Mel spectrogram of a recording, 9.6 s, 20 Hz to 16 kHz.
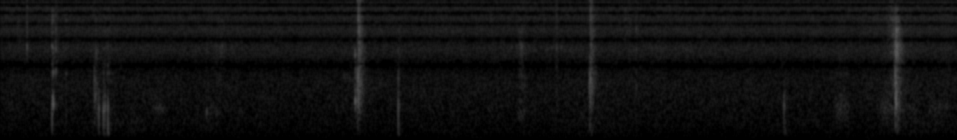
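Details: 8-day-old newborn boy's hiccups: soft, sharp clicking catches every one to two seconds over quiet room hiss.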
